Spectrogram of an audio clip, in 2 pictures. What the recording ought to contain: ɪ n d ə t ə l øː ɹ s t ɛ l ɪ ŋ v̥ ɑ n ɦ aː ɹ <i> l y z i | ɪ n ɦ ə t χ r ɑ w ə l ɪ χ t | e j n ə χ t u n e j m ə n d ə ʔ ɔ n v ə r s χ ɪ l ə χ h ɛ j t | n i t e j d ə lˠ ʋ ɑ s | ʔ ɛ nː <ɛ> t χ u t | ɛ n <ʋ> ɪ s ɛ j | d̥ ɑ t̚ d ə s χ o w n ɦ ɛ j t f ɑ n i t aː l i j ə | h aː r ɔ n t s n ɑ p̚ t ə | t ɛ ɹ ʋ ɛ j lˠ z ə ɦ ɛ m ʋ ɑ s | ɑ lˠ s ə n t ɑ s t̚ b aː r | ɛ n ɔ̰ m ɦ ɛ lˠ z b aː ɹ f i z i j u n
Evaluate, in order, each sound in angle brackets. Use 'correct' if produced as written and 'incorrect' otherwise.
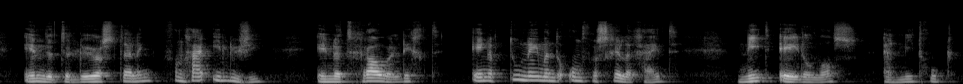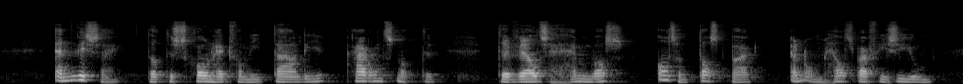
correct, incorrect, correct

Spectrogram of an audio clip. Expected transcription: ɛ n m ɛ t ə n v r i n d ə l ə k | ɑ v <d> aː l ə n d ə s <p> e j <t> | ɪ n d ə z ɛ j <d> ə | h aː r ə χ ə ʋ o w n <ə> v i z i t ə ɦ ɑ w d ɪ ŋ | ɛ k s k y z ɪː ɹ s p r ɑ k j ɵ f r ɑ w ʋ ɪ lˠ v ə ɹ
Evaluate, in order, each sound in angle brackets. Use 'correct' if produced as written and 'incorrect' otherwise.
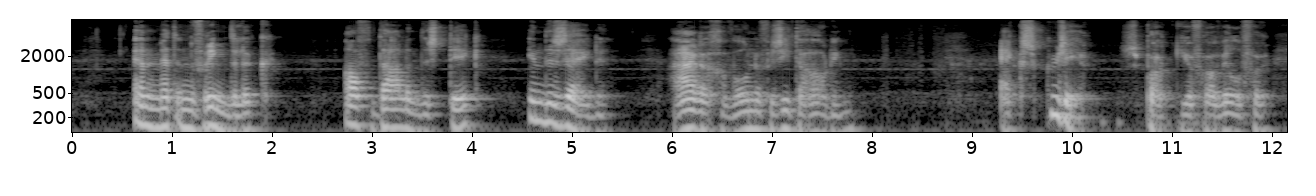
correct, incorrect, incorrect, correct, correct

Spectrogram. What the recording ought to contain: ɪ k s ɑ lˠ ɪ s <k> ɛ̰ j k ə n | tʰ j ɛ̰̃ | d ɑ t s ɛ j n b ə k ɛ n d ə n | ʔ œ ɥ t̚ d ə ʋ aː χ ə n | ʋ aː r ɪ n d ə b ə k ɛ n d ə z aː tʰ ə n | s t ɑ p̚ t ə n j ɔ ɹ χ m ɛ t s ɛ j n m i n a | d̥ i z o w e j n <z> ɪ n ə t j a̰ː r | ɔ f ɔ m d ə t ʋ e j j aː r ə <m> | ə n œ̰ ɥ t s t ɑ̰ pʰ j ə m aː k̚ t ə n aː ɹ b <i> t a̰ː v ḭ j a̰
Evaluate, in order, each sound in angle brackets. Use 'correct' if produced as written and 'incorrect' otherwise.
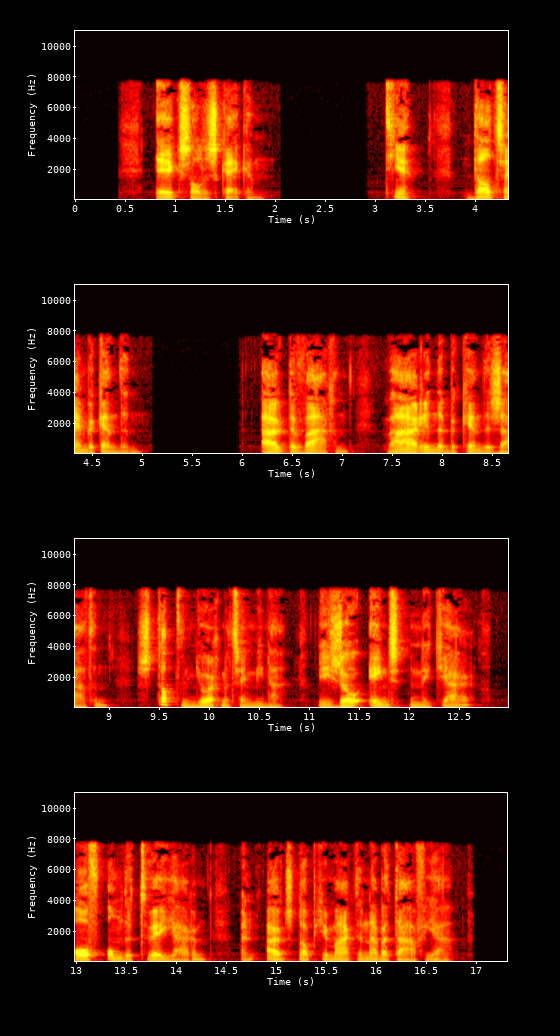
correct, incorrect, incorrect, incorrect

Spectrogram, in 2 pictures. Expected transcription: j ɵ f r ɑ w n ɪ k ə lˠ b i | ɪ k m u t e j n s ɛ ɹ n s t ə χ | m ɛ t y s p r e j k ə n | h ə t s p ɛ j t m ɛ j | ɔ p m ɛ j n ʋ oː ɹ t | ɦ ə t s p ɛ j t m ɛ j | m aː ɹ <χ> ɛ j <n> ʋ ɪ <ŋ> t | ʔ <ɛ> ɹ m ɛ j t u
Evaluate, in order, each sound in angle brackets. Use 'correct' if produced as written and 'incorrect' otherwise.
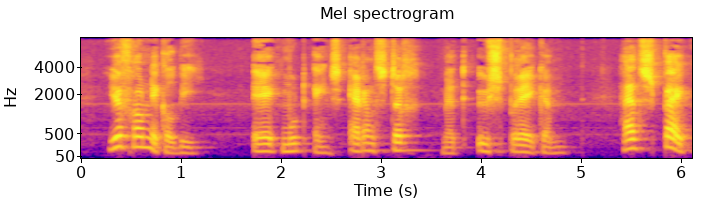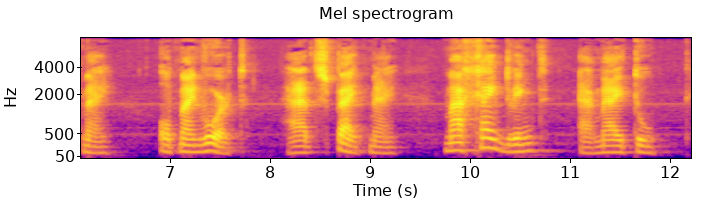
correct, incorrect, correct, correct

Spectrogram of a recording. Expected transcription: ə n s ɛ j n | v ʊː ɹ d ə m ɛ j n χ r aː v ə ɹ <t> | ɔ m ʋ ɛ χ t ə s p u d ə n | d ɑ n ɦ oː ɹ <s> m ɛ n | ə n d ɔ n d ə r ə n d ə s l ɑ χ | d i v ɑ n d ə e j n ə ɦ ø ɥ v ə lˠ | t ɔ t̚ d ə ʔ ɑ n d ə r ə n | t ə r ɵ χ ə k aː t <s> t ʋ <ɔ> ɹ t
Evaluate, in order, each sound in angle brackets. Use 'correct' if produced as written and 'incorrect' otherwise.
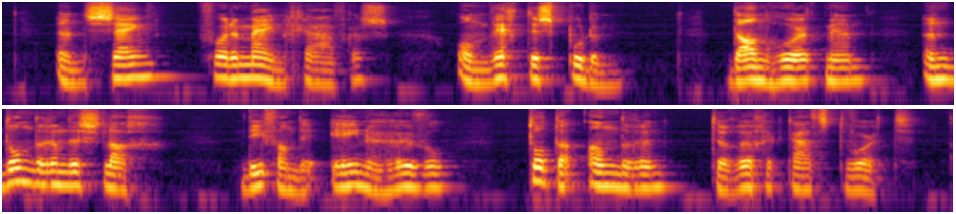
incorrect, incorrect, correct, correct

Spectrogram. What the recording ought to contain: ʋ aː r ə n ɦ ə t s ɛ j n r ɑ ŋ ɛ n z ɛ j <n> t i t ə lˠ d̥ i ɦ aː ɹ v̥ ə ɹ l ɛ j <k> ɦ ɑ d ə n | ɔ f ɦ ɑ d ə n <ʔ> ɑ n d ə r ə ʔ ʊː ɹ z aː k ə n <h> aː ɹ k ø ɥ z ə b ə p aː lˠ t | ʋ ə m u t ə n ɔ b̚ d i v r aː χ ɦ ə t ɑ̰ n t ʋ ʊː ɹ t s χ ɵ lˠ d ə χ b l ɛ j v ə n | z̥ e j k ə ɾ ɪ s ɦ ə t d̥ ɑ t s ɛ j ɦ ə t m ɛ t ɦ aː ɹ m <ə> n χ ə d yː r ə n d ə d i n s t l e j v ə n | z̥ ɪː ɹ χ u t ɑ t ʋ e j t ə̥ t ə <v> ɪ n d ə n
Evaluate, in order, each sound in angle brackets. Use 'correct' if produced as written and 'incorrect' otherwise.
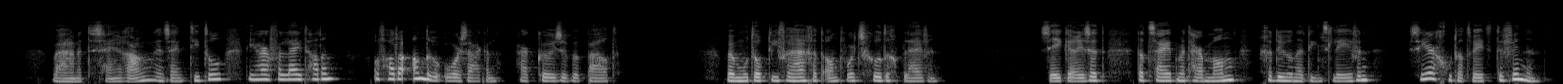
correct, incorrect, correct, correct, incorrect, correct

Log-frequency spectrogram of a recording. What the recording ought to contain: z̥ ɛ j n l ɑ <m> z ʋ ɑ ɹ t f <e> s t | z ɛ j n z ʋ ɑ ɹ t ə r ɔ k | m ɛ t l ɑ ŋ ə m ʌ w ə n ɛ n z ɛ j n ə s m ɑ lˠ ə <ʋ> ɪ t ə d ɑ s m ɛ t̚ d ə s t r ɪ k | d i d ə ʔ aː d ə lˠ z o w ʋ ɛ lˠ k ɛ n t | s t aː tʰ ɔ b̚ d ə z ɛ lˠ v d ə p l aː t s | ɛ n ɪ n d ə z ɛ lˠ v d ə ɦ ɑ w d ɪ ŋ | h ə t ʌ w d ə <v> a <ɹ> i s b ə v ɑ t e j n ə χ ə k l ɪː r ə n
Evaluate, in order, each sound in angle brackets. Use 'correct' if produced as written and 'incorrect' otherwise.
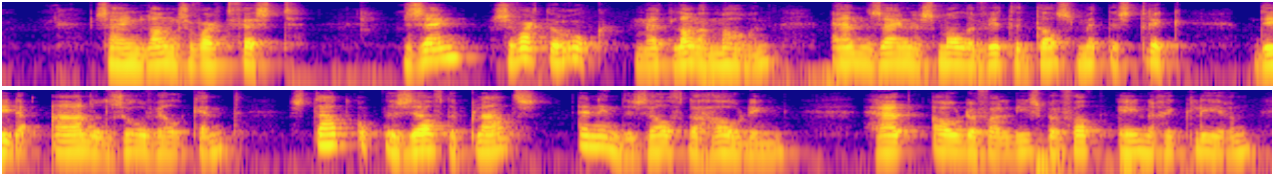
incorrect, incorrect, correct, correct, incorrect

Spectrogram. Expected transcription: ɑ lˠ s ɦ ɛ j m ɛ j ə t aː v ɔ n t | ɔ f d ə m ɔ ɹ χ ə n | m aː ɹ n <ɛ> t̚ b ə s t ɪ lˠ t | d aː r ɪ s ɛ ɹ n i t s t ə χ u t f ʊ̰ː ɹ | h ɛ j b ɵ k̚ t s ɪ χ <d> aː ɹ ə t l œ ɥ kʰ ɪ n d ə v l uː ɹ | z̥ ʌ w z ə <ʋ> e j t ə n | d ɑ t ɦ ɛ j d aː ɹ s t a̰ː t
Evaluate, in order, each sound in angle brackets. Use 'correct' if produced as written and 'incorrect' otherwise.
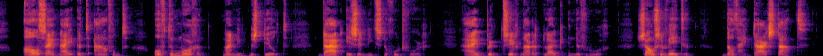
incorrect, incorrect, correct

